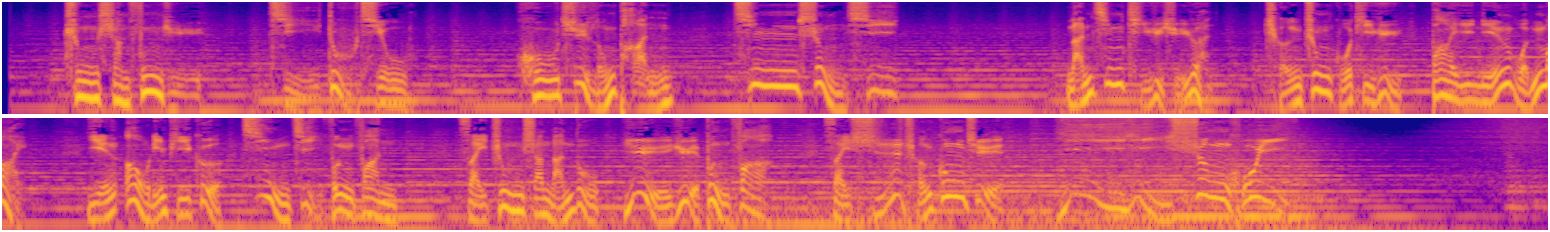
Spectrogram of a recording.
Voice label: 男 学校宣传 大气; 高端大气; 温和抒情; 南京体育大学; 男B12-高端大气 沉稳大气

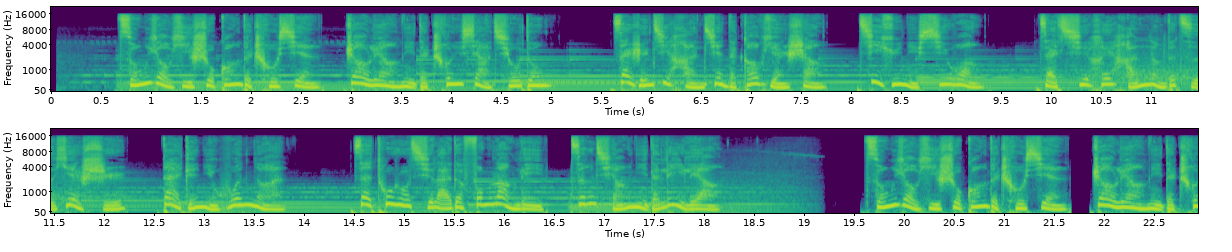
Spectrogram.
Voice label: 女-走心旁白-走心抒情; 点亮计划

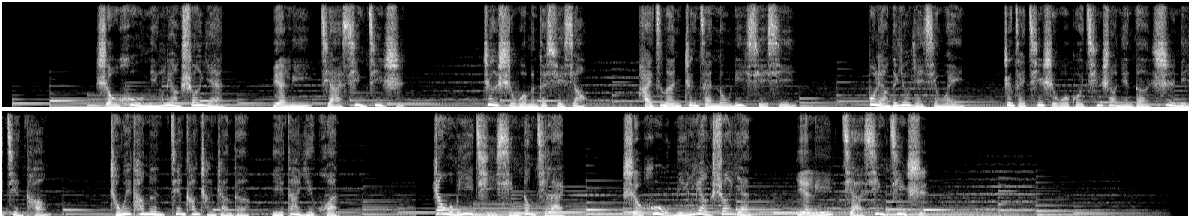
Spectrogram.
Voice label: 女-专题解说片【守护双眼 大气稳重】; 年轻甜美 质感磁性

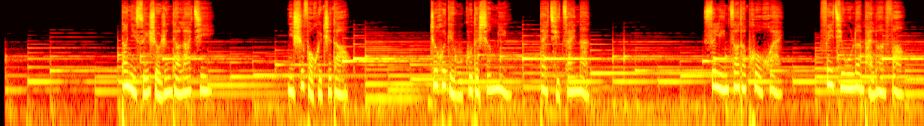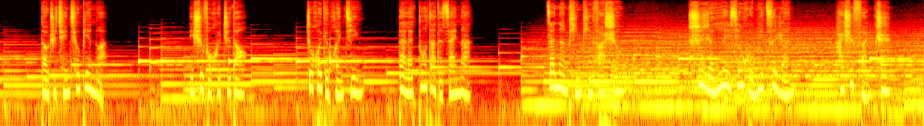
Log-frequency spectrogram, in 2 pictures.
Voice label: 女-公益宣传片【保护环境 沉稳舒缓】; 温柔知性; 女B25-年轻甜美

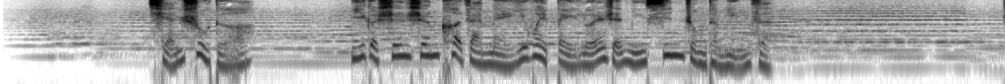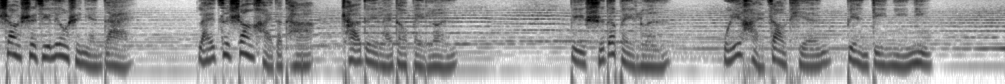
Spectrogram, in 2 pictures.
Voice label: 女 低沉讲述感 纪录片

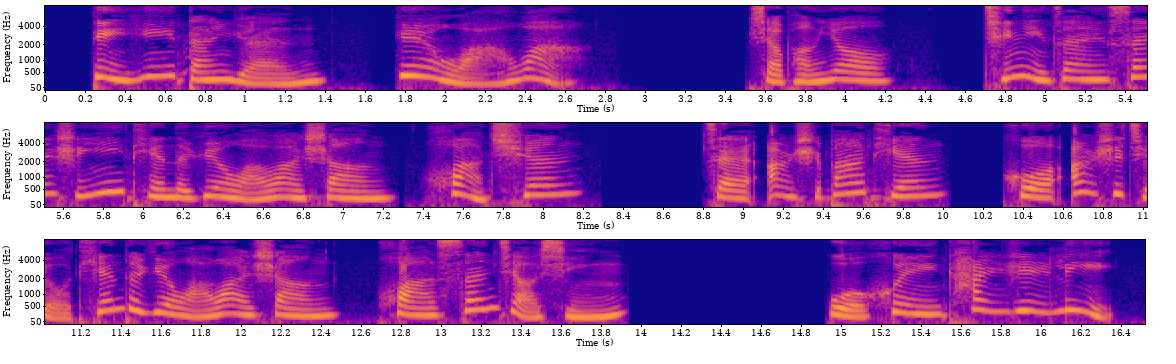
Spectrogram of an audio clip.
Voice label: 女 课件教学 温柔; 儿童思维数学

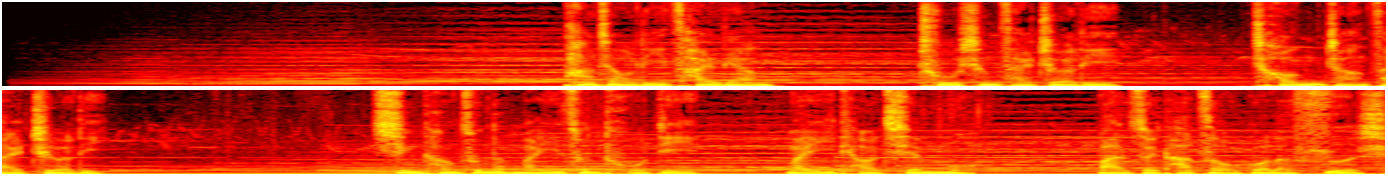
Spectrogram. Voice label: 男 人物解说 悠悠述说; 基层干部

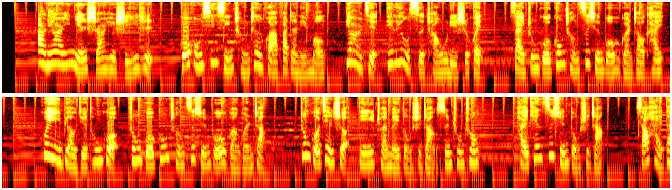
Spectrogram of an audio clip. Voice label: 女, 新闻专题, 正式新闻感; 沉稳大气

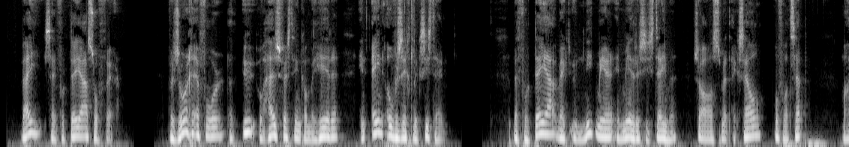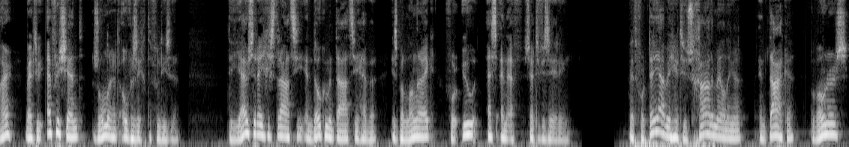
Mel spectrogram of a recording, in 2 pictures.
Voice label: 荷兰语男声

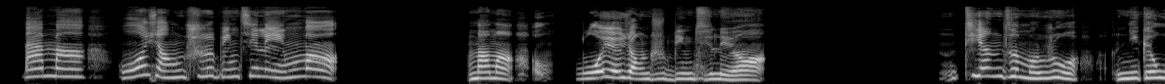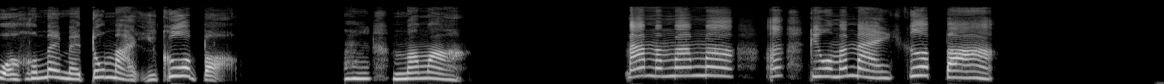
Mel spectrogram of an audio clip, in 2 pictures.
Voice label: 女, 人物角色, 女童, 男童, 妈妈, 老人

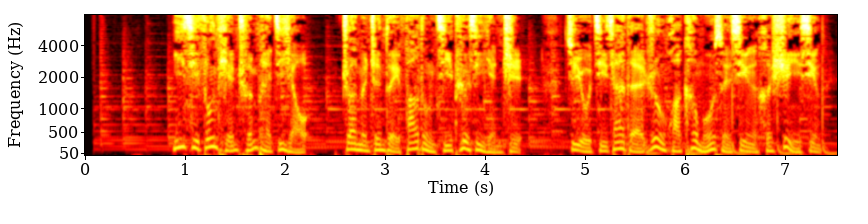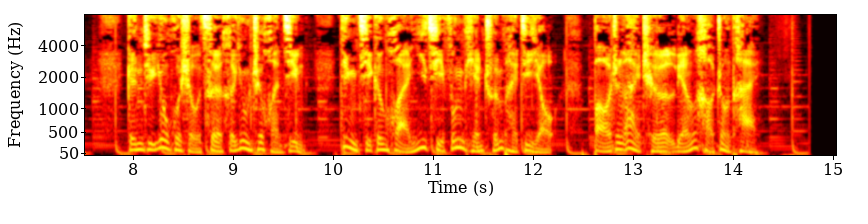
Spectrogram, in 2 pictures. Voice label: 男 专题配音 年轻科技感; 大气沉稳; 高端大气

